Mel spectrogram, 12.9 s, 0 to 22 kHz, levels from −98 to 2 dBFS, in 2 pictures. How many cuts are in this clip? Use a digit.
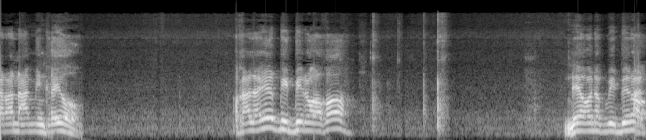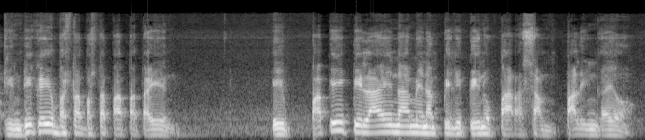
1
